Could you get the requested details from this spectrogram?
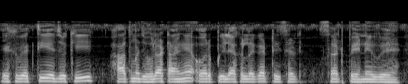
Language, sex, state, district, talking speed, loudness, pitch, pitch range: Hindi, male, Jharkhand, Ranchi, 250 wpm, -17 LUFS, 130 Hz, 125-135 Hz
